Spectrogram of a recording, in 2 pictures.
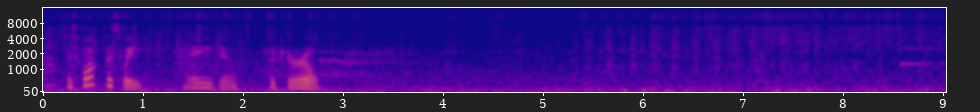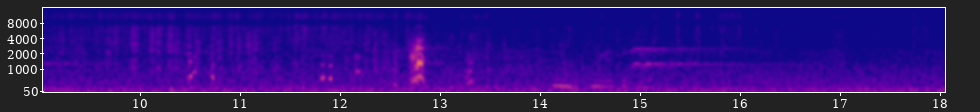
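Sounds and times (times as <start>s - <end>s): puppies whimpering: 11.6s - 13.4s
puppy yelp: 11.8s - 13.4s.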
